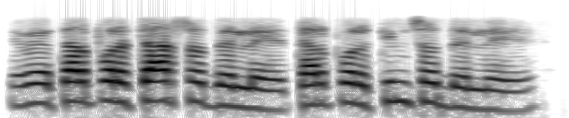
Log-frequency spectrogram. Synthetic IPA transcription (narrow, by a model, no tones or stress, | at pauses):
ebet̪aɾpɔɾet͡ʃaɾsɔd̪elet̪aɾpɔɾet̪insɔd̪ele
